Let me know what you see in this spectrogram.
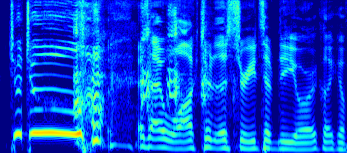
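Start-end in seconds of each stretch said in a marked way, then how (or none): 0.1-1.1 "choo choo" shouted very high and loud. Retold or imitated. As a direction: belt out "choo choo" like a psycho. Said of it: "I was just going".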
